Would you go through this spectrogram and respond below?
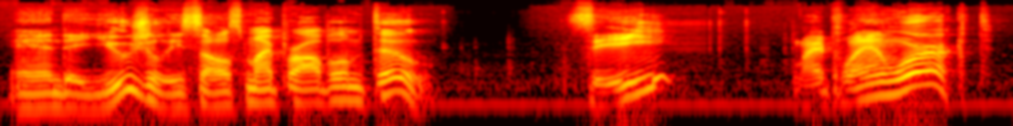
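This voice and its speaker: A man playing an excitable, blunt, goofy animal adventurer in a theatrical comic audio drama. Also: fairly low pitch, slow, heavily acted. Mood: chatty. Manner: theatrical, easily outraged, comic. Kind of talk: audio drama cartoon acting. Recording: music behind the voice.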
